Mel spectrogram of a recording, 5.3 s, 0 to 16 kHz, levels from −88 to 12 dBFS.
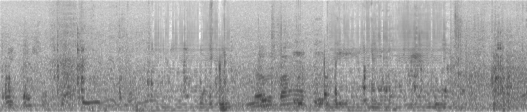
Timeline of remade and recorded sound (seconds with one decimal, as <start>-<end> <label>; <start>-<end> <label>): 0.0-1.5 recorded; 1.5-2.3 remade; 2.3-3.3 recorded; 3.3-4.5 remade; 4.5-5.3 recorded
